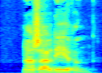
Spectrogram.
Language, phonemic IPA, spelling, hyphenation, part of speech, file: Dutch, /ˌnaː.zaːˈleː.rə(n)/, nasaleren, na‧sa‧le‧ren, verb, Nl-nasaleren.ogg
- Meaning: to nasalise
